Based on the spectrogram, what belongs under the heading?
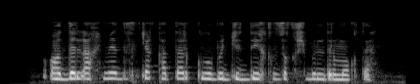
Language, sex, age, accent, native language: Uzbek, female, under 19, Samarqand, Uzbek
